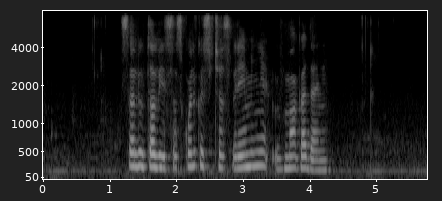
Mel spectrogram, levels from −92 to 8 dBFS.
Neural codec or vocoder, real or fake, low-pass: codec, 16 kHz, 2 kbps, X-Codec, HuBERT features, trained on balanced general audio; fake; 7.2 kHz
